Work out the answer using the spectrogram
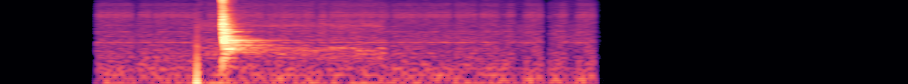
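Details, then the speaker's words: Aluminum curtain wall / ribbon window system shifting with thermal movement: a soft tick, then one sharp, bright metallic ping ringing briefly, a pinging and popping similar to a wood structure but different in quality. "can hear there's a distinct quality difference in the sound right but a similar type of pinging and popping sound"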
